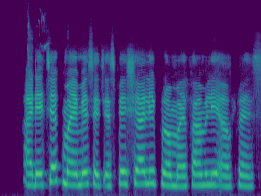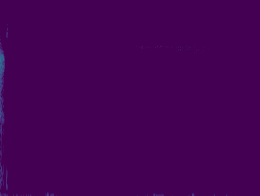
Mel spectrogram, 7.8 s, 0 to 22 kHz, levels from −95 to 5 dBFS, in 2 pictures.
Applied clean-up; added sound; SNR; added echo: neural mask model Resemble Enhance denoiser.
